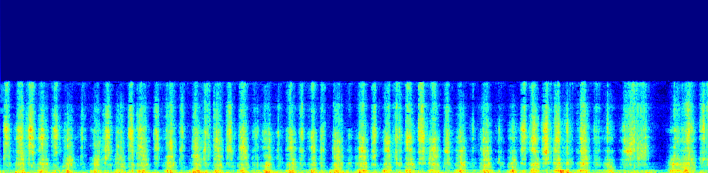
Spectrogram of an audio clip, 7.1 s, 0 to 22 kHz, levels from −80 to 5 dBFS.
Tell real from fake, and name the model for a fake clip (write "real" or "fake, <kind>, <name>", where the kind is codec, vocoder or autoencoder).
fake, codec, HILCodec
